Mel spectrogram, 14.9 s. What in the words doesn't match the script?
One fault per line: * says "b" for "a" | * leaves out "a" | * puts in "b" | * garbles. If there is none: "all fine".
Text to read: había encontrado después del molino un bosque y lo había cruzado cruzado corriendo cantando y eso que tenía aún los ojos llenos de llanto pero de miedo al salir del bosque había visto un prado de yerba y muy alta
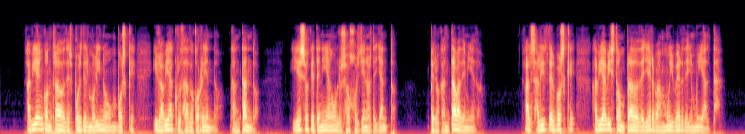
* leaves out "cruzado"
* puts in "cantaba"
* puts in "muy verde"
